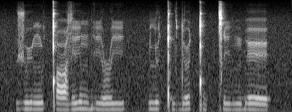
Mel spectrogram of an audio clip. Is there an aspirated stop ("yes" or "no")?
no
